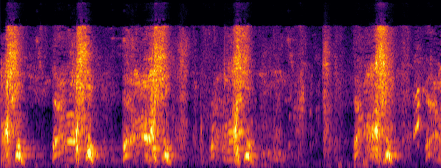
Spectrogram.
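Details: Edited, looped sneezing clip: six loud, near-identical sneeze bursts in quick succession.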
